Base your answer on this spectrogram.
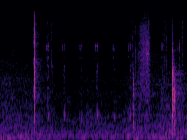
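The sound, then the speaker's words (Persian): A chess clock ticking after being started, a faint, steady run of regular ticks with two sharper, louder clicks standing out, one early and one near the end. “میتونید ساعتتون رو را بندازید. میتونی ساعتم رو را بندازی.”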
